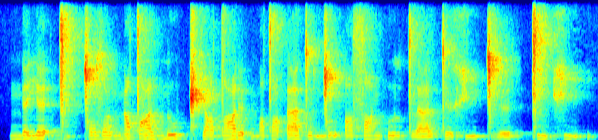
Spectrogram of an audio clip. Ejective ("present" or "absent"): absent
